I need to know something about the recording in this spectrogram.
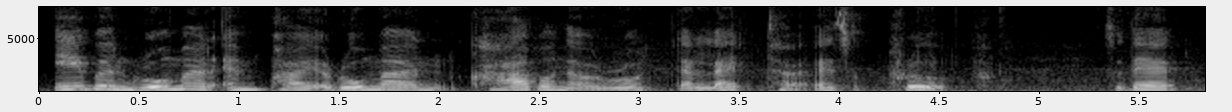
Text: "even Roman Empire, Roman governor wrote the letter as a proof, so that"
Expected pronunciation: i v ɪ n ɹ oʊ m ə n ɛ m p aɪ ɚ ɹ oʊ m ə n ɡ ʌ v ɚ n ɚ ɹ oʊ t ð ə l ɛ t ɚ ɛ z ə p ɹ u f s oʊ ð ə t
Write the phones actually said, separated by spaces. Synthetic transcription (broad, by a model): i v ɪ n ɹ oʊ m ə n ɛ m p aɪ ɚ ɹ oʊ m ə n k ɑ b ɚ n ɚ ɹ oʊ t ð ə l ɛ t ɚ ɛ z ə p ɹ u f s oʊ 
